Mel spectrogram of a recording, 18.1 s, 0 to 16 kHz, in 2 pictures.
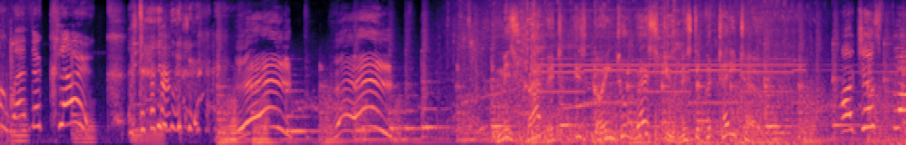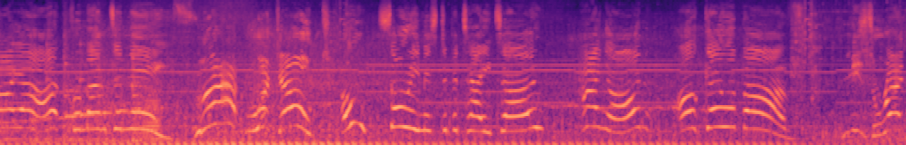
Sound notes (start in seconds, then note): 1.1 laughing; 11.4 screams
